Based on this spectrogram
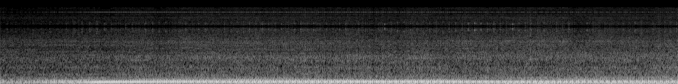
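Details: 2004 Ford F150 5.4L 3V Triton V8, brake-torqued under load: rapid rough ticking over the drone, worst in four years of ownership, louder accelerating or lugging; first suspected cam phaser, actually a broken exhaust header bolt.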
